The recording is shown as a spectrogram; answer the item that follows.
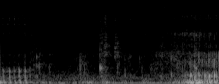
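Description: Rottweiler's low rumbling "purr", a rapidly pulsing growl-like rumble that swells near the end. It is his contented, attention-seeking rumble, not an angry growl.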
